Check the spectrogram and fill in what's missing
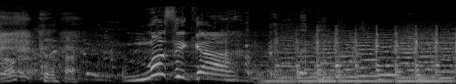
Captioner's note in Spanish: Risas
